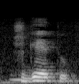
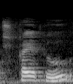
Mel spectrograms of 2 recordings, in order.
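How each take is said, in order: First: The word has a hard g sound. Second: The word has a deep throaty q sound.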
